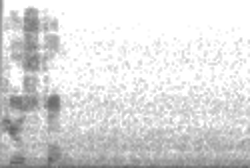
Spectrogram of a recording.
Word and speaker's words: Houston: zasady na przykład miasto Houston z Teksasu się wymawia Houston ulicach auston w Nowym Jorku czy wymaga heuston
